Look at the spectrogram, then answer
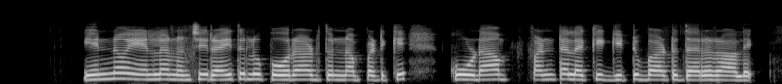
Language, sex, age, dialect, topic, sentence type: Telugu, female, 31-35, Telangana, banking, statement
